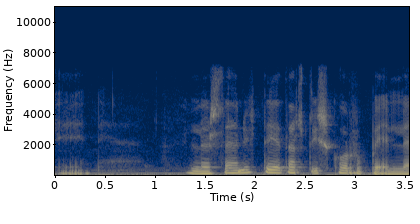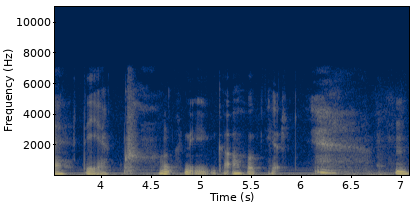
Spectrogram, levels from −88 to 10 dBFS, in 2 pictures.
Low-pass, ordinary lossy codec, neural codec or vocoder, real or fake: 7.2 kHz; none; none; real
